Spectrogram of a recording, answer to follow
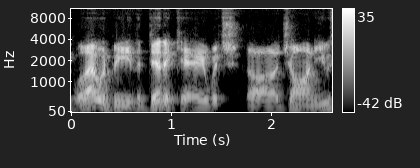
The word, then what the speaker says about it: Didache: It's like died ache. You know, you can type it in or whatever, post a link to it, John. But it's Greek, Didache.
